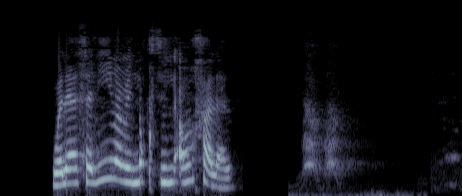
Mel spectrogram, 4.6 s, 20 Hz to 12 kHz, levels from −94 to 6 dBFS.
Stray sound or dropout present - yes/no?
yes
